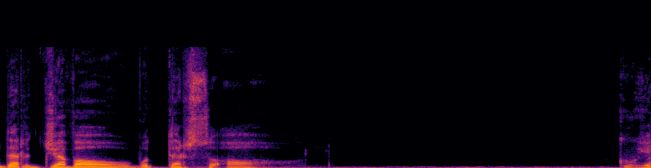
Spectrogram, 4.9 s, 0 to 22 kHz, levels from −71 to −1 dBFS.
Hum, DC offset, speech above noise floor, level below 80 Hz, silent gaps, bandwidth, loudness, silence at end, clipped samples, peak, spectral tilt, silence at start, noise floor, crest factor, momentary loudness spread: none; under 0.1%; 22 dB; -44 dBFS; none; 16 kHz; -23 LUFS; 0 s; under 0.1%; -6 dBFS; -5.5 dB/octave; 0 s; -44 dBFS; 20 dB; 22 LU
